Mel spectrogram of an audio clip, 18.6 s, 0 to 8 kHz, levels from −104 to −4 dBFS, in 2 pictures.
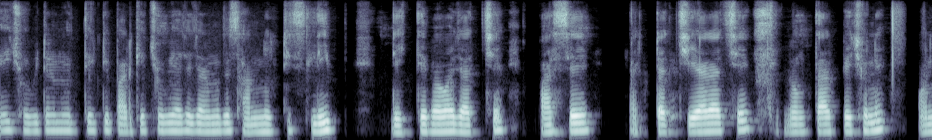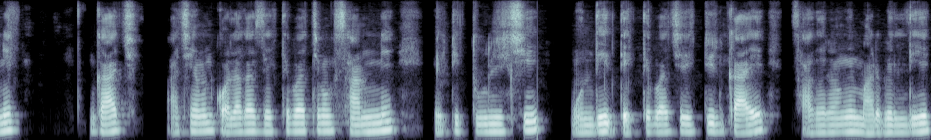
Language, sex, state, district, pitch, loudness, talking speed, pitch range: Bengali, male, West Bengal, Kolkata, 125 Hz, -22 LUFS, 150 wpm, 115-130 Hz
